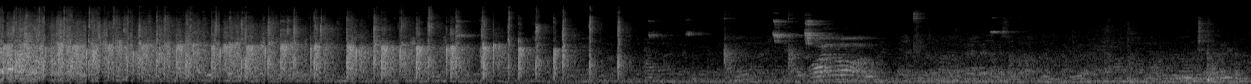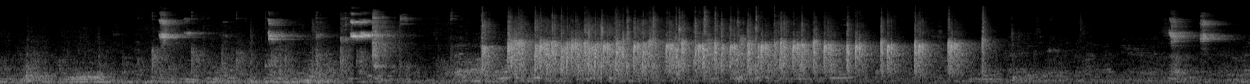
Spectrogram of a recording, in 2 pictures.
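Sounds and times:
spectators applauding: 0.0 - 6.2, 17.3 - 22.5.

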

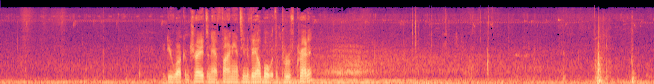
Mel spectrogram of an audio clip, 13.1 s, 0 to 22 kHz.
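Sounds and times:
car door latch click: 11.2 - 12.9.

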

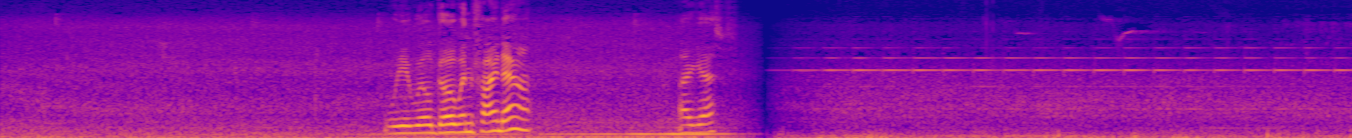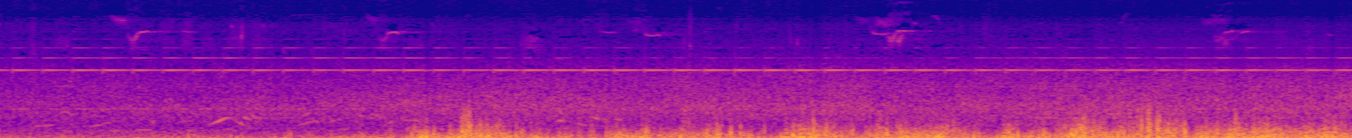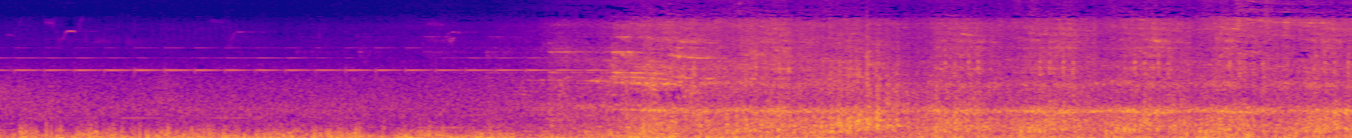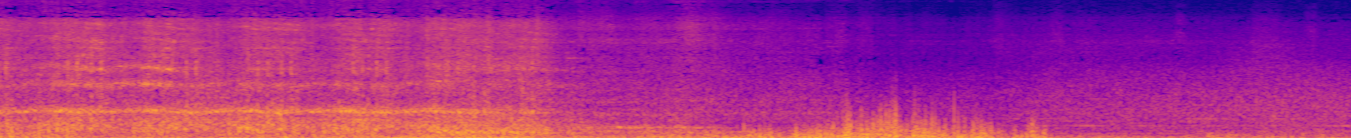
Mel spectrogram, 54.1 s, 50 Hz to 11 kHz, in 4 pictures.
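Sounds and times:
passenger train passing: 0.0 - 54.0.

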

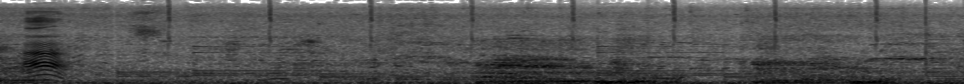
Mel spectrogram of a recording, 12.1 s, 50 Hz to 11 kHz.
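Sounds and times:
sustained chord music: 0.0 - 12.0.

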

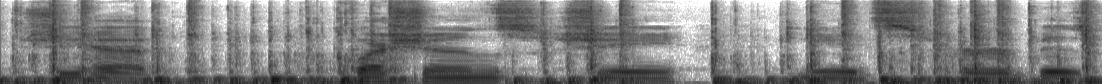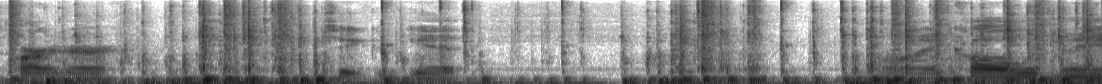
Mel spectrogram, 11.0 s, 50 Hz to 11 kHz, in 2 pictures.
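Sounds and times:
typing on computer keyboard: 0.0 - 2.0, 2.6 - 11.0.

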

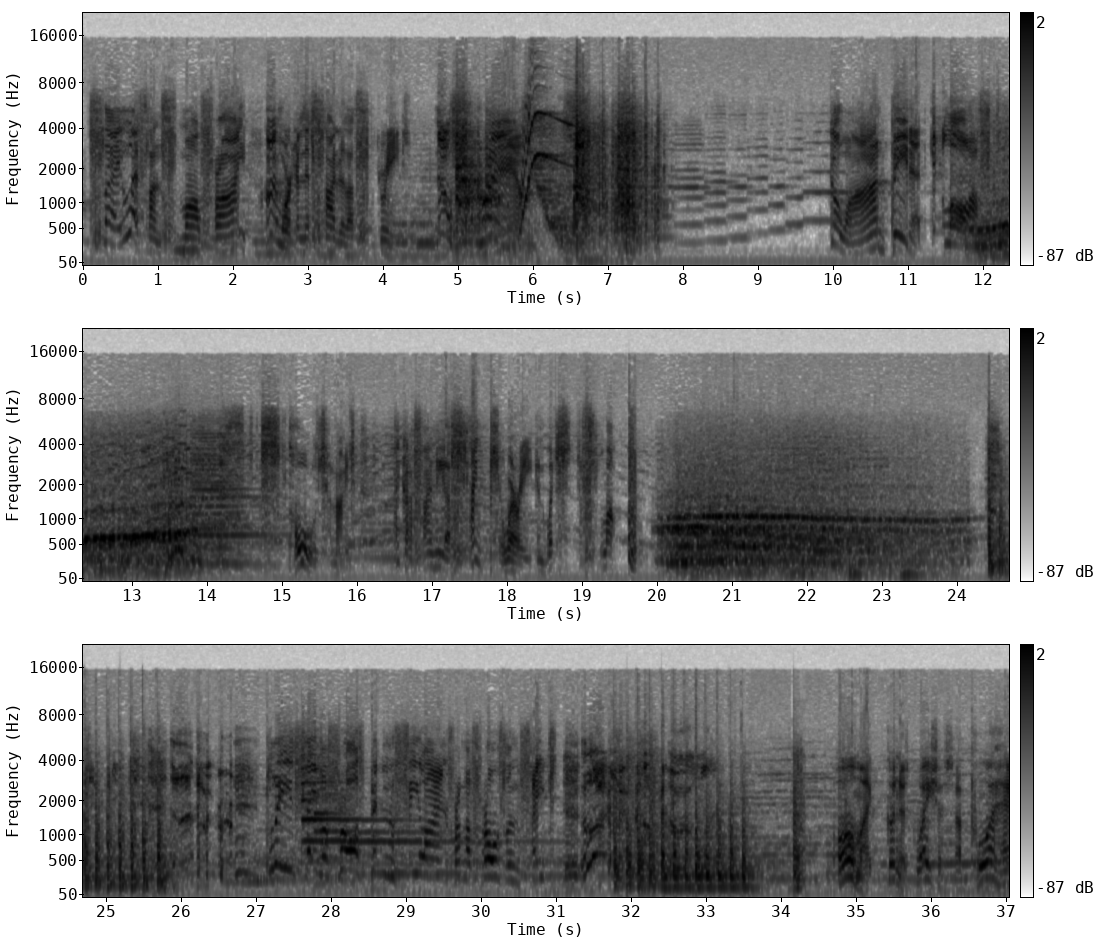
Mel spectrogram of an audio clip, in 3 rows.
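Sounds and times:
junk crashing: 4.8 - 5.7, 6.5 - 7.9
soft orchestral notes rising: 11.8 - 15.4, 19.9 - 24.4, 27.3 - 31.4
staccato orchestral strokes: 12.9 - 15.2.

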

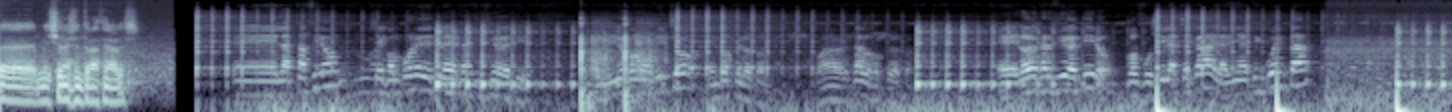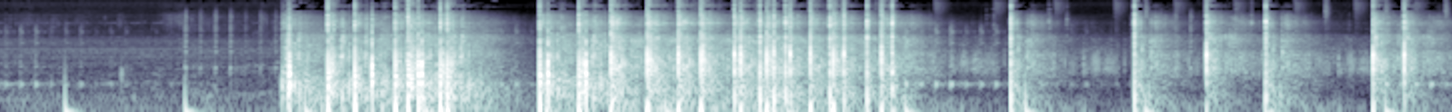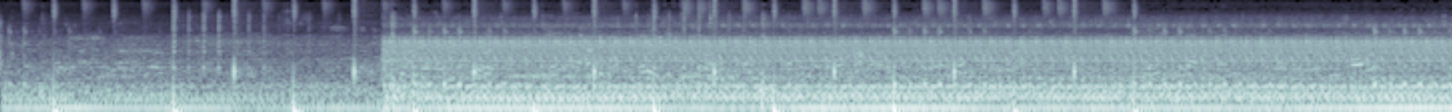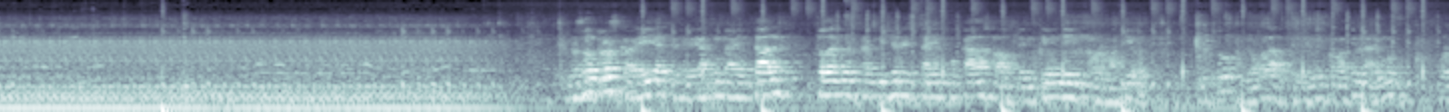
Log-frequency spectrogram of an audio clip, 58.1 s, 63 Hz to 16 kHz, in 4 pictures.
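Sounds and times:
rifle shots: 5.8 - 7.3, 17.3 - 29.1
low engine drone: 17.4 - 58.0.

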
